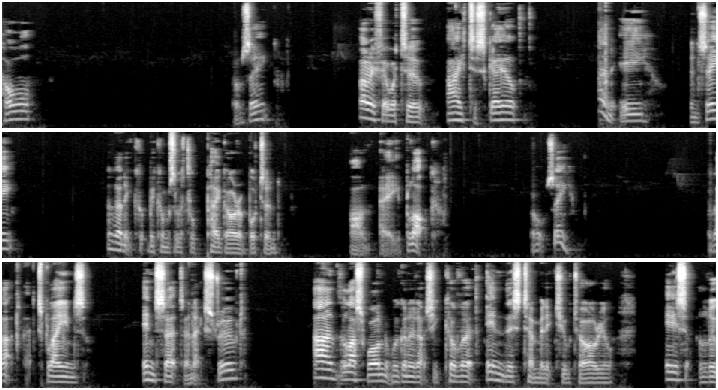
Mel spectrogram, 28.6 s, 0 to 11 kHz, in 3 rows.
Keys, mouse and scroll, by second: 0.9 middle click, 3.1 ctrl+z, 3.6 ctrl+z, 5.9 i, 7.0 click, 7.9 e, 9.2 z, 10.4 click, 11.9 middle click, 13.5 middle click, 13.8 Tab, 14.9 middle click, 15.4 Tab, 17.7 ctrl+z, 19.0 ctrl+z, 19.5 ctrl+z, 21.3 ctrl+z, 24.0 middle click, 24.8 middle click, 25.5 click, 27.4 middle click.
